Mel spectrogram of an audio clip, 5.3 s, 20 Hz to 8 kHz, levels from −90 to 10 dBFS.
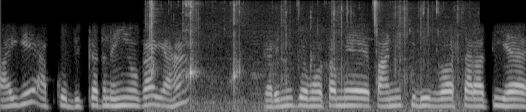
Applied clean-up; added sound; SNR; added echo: none; Chewing, mastication; 11 dB; none.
